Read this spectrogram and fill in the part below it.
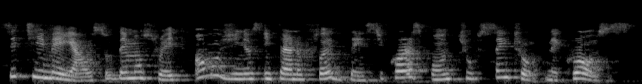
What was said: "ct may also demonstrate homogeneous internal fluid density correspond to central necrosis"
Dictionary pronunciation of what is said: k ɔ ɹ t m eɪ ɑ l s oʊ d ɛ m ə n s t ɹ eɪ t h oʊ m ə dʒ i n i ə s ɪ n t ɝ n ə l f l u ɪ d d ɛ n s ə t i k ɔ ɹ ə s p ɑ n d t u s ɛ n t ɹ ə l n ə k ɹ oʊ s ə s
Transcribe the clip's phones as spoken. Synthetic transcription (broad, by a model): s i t m eɪ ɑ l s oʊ d ɛ m ə n s t ɹ eɪ t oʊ m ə ʒ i n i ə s ɪ n t ɝ n ə l f l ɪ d d ɛ n s ə t i k ɔ ɹ ə s p ɑ n d t u s ɛ n t ɹ ə l n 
